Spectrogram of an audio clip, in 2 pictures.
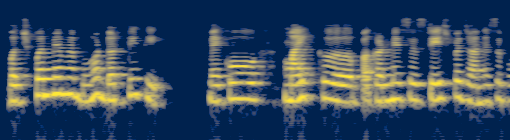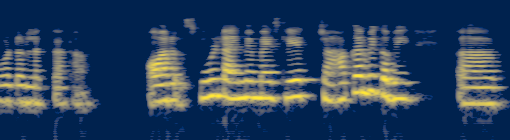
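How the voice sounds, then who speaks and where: Woman meditation teacher, fairly high voice, live online class over muffled video-call audio, rhetorical questions. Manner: asks rhetorical questions and leads a group activity; mixes in English words.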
